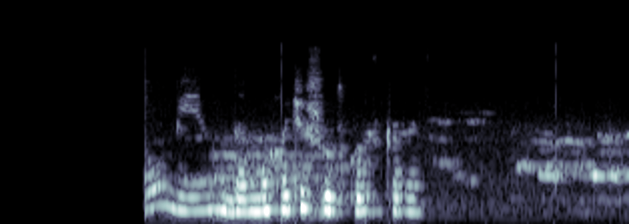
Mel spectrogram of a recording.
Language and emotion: Russian, neutral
